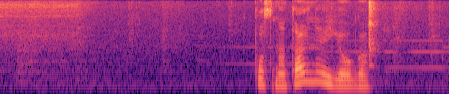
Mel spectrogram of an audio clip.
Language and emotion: Russian, neutral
